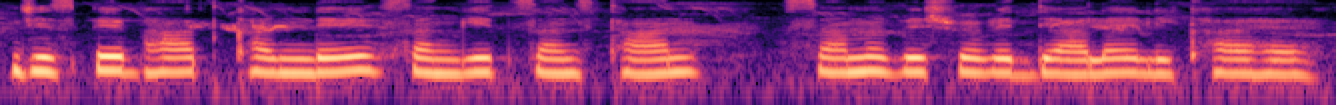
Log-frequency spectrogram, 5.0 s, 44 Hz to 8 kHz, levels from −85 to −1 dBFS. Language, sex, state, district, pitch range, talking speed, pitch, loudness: Hindi, female, Uttar Pradesh, Lucknow, 215-230 Hz, 95 wpm, 225 Hz, -16 LUFS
